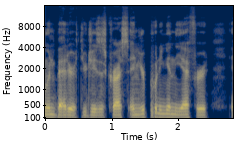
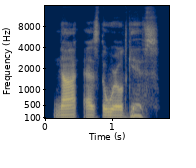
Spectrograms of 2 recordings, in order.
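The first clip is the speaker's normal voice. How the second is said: voice cracking, slower. Speaking to your friends about the peace Jesus gives, voice cracking. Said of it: "Sorry for the voice crack".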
